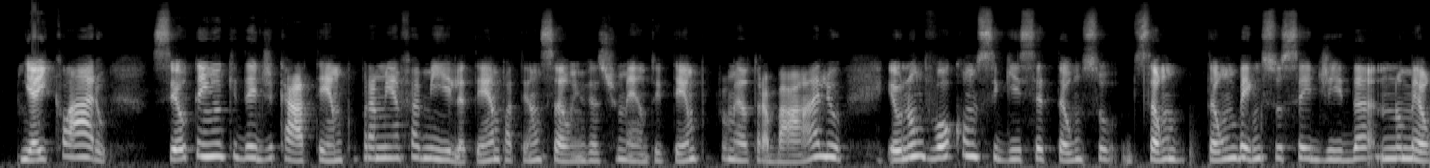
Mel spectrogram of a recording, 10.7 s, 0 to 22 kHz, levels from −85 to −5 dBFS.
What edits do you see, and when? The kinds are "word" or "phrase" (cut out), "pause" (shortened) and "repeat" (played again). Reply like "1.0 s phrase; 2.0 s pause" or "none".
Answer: none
